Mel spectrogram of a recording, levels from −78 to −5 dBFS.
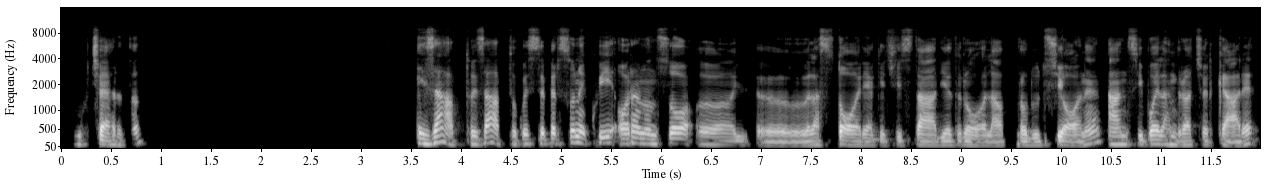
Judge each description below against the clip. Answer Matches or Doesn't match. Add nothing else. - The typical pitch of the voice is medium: Doesn't match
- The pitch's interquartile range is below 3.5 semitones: Doesn't match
